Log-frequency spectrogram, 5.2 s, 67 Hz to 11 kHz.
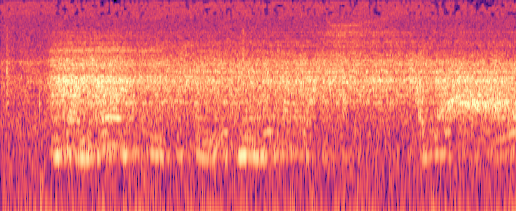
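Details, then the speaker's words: Philco Model 24T five-tube AM radio during alignment: weak AM station buried under hiss with warbling whistles and a buzzy tone on top; interference traced to nearby computer screens. "Listen to the radio and watch my computer screen. Any question about where the interference is coming from? Right from my computer screens in here."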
